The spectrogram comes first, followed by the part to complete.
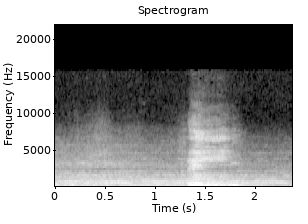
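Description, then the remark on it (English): A single sneeze bursts out partway through, a short, hissy, breathy blast over a steady low background hum, then fades quickly. “Bless you.”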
